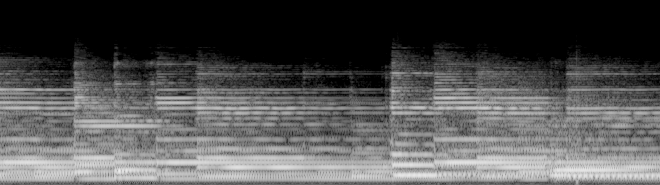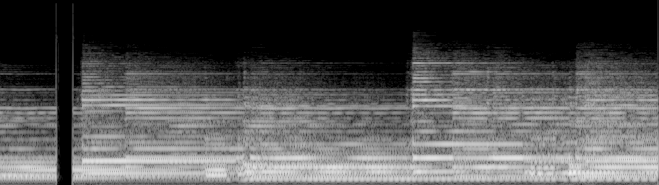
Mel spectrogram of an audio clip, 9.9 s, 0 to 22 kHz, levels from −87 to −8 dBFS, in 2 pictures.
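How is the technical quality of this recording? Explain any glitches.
The recording has two distinct glitches about a second apart.

At 4.33 to 4.36 s there is a loud pop, a single sharp thump peaking a few decibels above the surrounding sound. The likely cause is a voltage pulse from a plug, switch or static entering the signal path. Unlike a dropout, the sound continues uninterrupted beneath the pop.

From 5.38 to 5.51 s there is a gap at a join of encoded pieces, a silence of about 125 ms. Separately encoded segments were joined without trimming the encoder's start delay and end padding. This differs from a dropout because the edges are smeared and the sound resumes exactly where it stopped, with nothing missing.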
